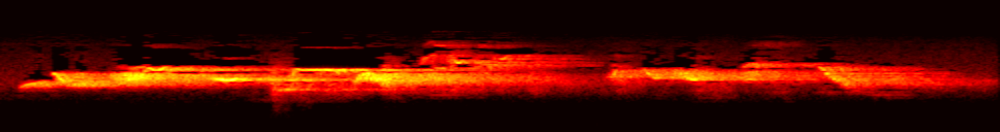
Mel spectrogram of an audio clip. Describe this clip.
These are mostly blackbirds, recorded in the backyard of my house. EQed, Denoised and Amplified.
